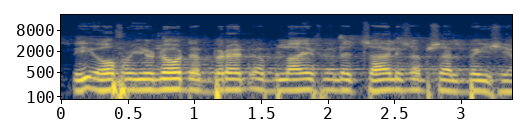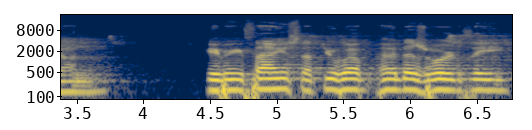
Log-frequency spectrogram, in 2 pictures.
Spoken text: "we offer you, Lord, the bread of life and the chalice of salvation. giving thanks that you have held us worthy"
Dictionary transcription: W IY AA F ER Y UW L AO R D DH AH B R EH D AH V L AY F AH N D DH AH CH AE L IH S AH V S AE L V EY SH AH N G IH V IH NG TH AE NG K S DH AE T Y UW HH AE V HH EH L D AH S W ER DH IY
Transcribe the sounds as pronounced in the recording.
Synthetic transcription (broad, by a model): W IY AA F ER Y UW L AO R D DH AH B R EH D AH V L AY F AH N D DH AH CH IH L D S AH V S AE L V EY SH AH N G IH V IH NG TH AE NG K S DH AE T Y UW HH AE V HH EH D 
